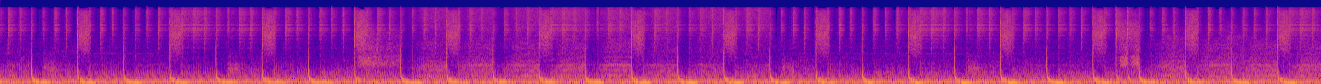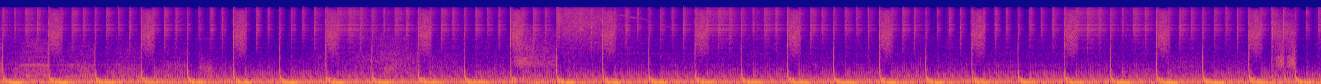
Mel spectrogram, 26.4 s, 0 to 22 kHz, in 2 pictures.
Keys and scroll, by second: 0.7 space, 1.1 ctrl+alt+z, 2.6 ctrl+alt+z, 3.0 ctrl+=, 3.6 ctrl+alt+z, 4.3 ctrl+=, 5.8 space, 6.2 space, 6.6 ctrl+=, 7.7 ctrl+alt+z, 8.3 ctrl+alt+z, 8.8 space, 13.4-17.2 typing, 18.0 ctrl+alt+z, 18.7 space, 20.4 space, 20.7 ], 21.0 ctrl+-, 21.6 ctrl+-, 21.8 ], 22.2 ctrl+-, 22.3 space, 24.3 ctrl+=, 24.7 space, 24.8 ctrl+=.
